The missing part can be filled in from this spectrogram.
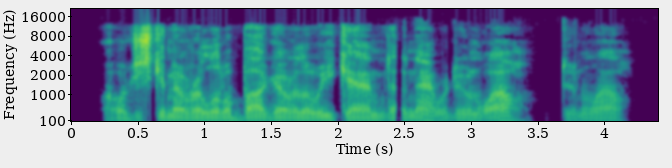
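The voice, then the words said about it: Deep voice, slightly sick. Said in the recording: “beautiful, deep voice, even with a little bit of a bug”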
